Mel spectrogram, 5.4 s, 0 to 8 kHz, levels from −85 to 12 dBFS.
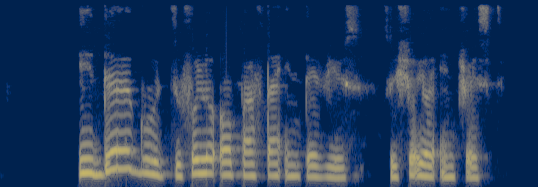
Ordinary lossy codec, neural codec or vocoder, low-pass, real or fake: MP3, 64 kbps; vocoder, 44.1 kHz, 128 mel bands every 512 samples, BigVGAN v2; 7.2 kHz; fake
